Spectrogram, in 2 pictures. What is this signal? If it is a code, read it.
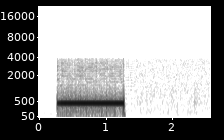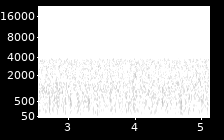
Ringback tone (Europe, 425 Hz).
